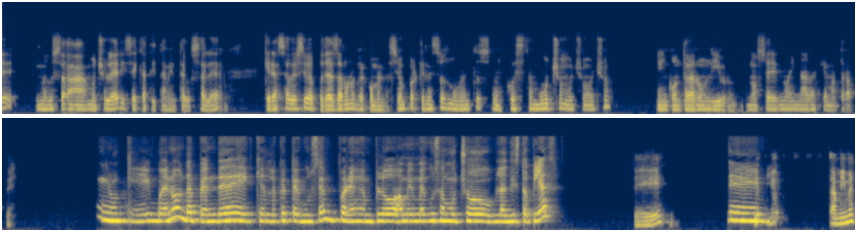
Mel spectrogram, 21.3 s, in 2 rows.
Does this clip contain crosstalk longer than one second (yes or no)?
no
